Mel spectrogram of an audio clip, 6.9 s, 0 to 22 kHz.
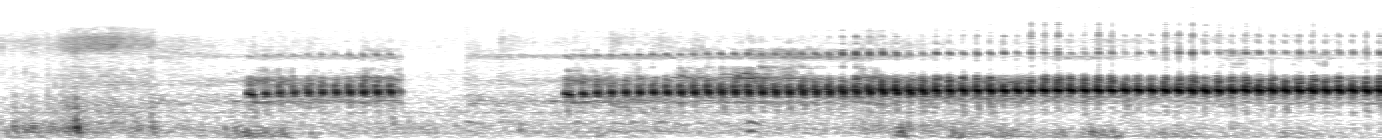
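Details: Crested Barbet call played back from a device by a guide on a sunset safari drive, April 29, 2016: a short burst, then a long, steady, rapid, monotonous trill like a muffled alarm clock, over faint hiss.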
